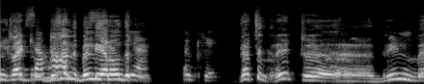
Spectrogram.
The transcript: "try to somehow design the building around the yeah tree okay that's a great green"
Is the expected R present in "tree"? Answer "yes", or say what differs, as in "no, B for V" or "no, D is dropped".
no, R is dropped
